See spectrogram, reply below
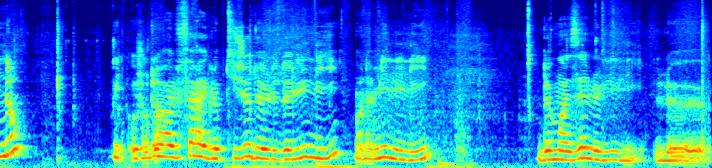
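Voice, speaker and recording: A woman's voice: medium pitch, vocal fry, a little mellow, slightly rough. Hesitant woman reading tarot cards. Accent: regional French. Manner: hesitant, thinking aloud, chewing gum. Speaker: tarot card reader. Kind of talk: casual card-reading vlog.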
